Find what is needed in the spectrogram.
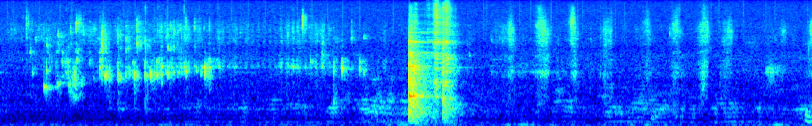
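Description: Water poured from a steel vessel into a plastic tea strainer to rinse the grains left in it, with faint drips and small clinks. There is a brief louder noise about four seconds in.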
